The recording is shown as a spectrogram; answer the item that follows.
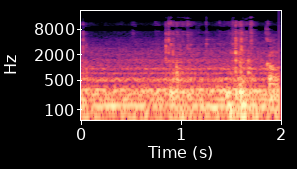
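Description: Fume hood exhaust fan running with a steady hum, just turned up a notch. A few short clicks come about a second in and again around a second and a half.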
